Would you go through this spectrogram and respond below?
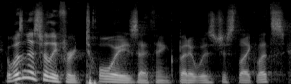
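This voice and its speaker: Male film podcast host, lower register, casual conversational recapping with little acted asides. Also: wildly swooping pitch, fast.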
